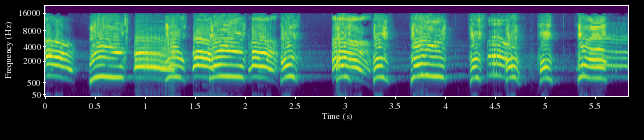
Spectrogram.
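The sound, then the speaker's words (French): Monkeys screech in a rapid string of loud, shrill, rising-and-falling calls, roughly a dozen bursts with short gaps, frantic, with no talking. “Épouvantés par leurs propres cris, ils se mirent à courir dans tous les sens.”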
